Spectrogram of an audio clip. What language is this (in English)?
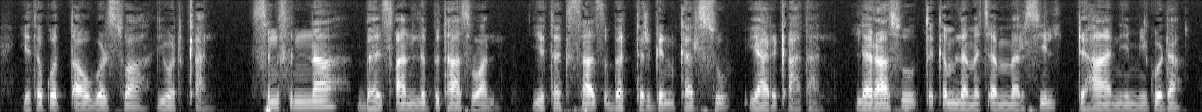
Amharic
